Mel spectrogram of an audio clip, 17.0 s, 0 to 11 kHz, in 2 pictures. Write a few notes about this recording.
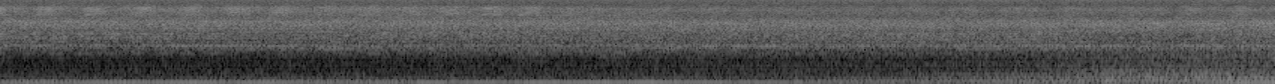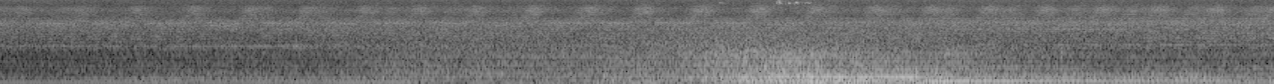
Cicada sounds, Bird sounds, Zoom H2n MS+XY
